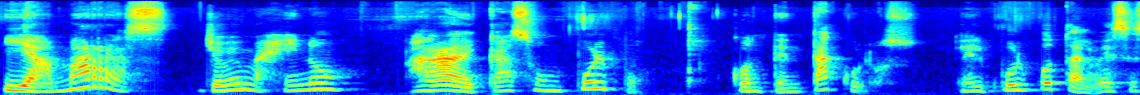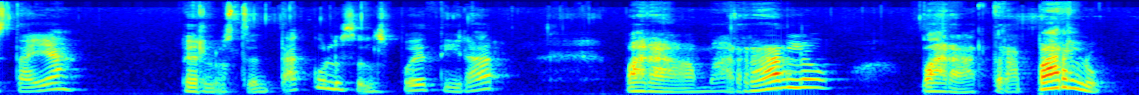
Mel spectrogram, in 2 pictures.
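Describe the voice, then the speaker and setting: A woman's voice: medium pitch, very animated, normal speed, husky. A woman deaconess preaching a sermon to a women's service in an earnest, conversational way.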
